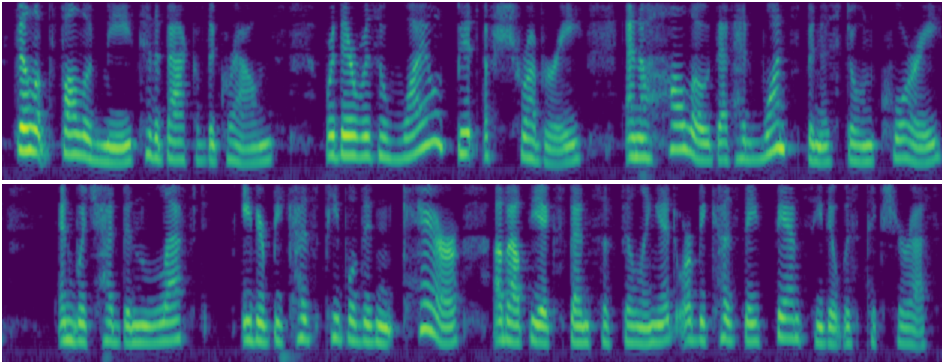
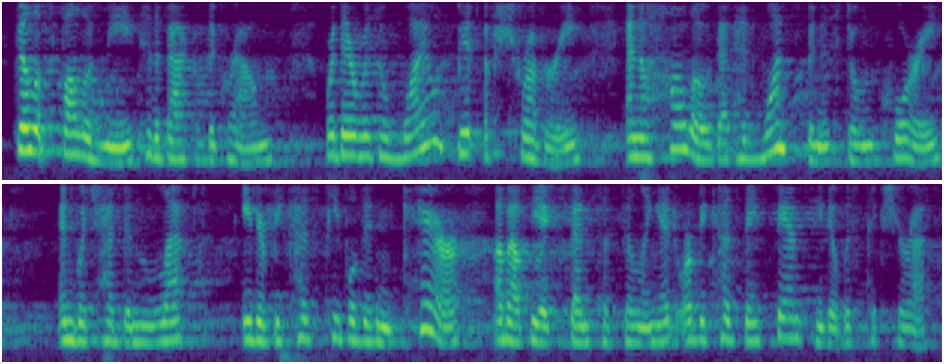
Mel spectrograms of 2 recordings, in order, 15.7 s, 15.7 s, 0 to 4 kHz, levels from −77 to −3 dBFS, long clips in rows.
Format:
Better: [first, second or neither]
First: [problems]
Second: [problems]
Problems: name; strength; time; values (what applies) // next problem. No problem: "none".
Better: first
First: none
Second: room echo; dies away in 1.8 s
